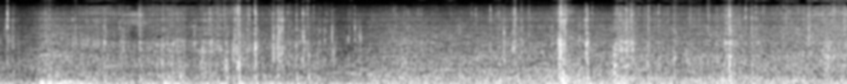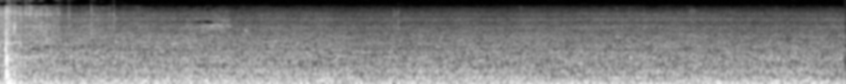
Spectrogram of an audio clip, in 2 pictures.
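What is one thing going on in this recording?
A plastic bag of bread crinkles in a hand.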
